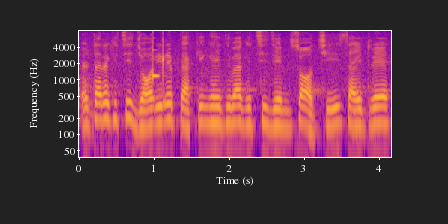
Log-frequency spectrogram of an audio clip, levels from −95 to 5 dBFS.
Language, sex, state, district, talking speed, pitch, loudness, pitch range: Odia, male, Odisha, Khordha, 145 wpm, 160 Hz, -18 LUFS, 145-170 Hz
